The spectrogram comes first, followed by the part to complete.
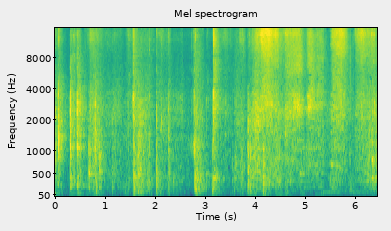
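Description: Cardboard shipping box being torn open by hand: a run of sharp, irregular rips and knocks from the cardboard. From about four seconds in, a steadier rustling follows as the packaging inside is handled.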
